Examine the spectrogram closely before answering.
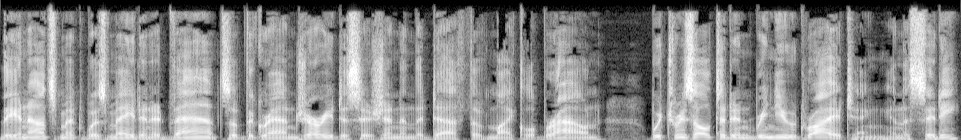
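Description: Speaking at a fairly quick pace, a man with a normal speaking voice and fairly low pitch uses lively intonation. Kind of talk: formal news reading of a magazine essay.

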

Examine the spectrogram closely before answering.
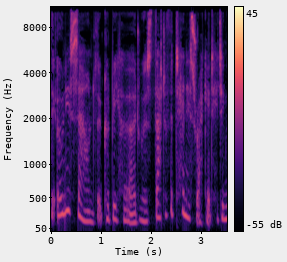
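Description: Someone reads aloud in a natural voice, with lively intonation.

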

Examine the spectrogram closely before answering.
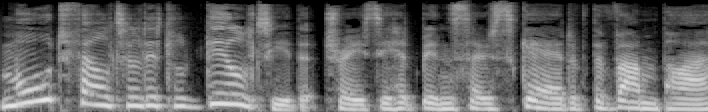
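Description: A woman speaks in an animated tone with a fairly low, somewhat breathy voice. Her pitch swings very widely against a quiet background. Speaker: audiobook narrator. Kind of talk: dramatic audiobook narration with character voices. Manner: animated, expressive storyteller shifting between voices; playful, whimsical children's-story delivery.

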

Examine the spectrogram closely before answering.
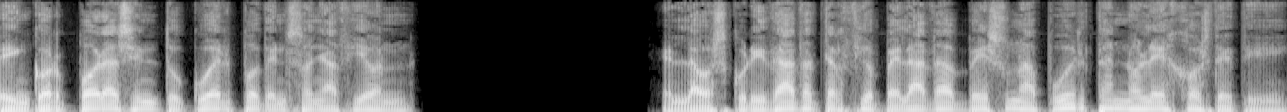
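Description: Vocal fry and lively intonation come through in a dry, close recording with no echo and a quiet background. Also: man, very deep, low pitch for a man. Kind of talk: guided meditation. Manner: slow, soft, soothing, calm; measured pace with long pauses between counted numbers.

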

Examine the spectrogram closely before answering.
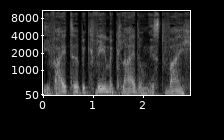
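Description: Very slow and calm, a man's very deep, low voice carries a soothing tone with ordinary pitch variation. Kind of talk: guided meditation. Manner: slow, calm, soothing.

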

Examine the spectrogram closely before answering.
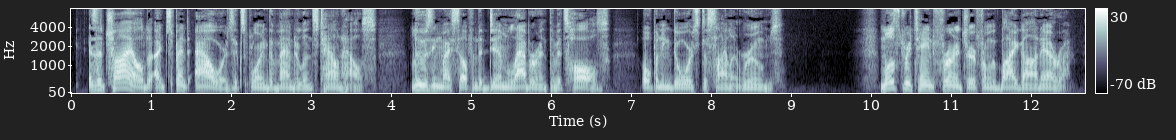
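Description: Against a quiet background, a man with a medium pitch speaks at a moderate pace in a dramatic, playful tone with lively intonation. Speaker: audiobook narrator. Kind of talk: scripted first-person audiobook narration of a thriller.

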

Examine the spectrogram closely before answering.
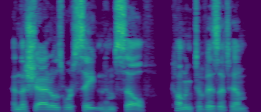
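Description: A man talks in an ordinary speaking voice at a moderate pace. The background is quiet, and the sound is dry and close with no echo. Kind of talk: dramatic horror audiobook narration. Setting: audiobook sample. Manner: suspenseful, hushed and menacing, with voices for characters.

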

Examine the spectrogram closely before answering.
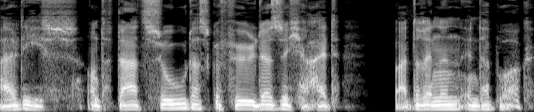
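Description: Speaking at a very slow pace in a theatrical tone, a man keeps his loudness very even. His pitch is fairly low, with ordinary variation. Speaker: audiobook narrator. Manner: formal, literary and theatrical, building dread.

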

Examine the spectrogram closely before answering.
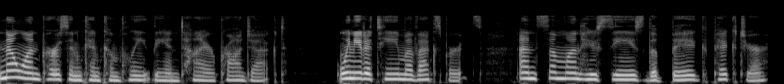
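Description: An unremarkable speaking voice from a woman at medium pitch and moderate pace, with ordinary pitch variation, dry, close sound with no echo, and a quiet background. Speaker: audiobook narrator. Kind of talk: audiobook narration, scripted nonfiction reading. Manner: polished, steady, measured; warm, earnest, persuasive.

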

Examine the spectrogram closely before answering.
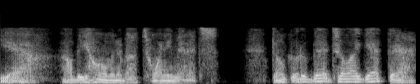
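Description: In a put-on character voice, a man speaks raspy and very deep at a moderate pace, with very wide pitch swings.

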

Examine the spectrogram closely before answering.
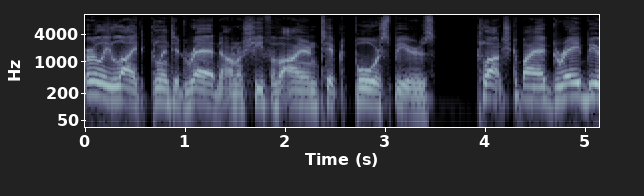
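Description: Quiet background, natural reading voice

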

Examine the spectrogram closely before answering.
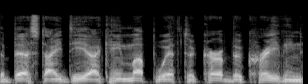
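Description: A very deep, low-pitched man's voice in a weary, dramatic tone, with ordinary pitch variation and a moderate pace, in a dry, close sound with no echo. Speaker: audiobook narrator. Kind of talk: first-person hard-boiled noir audiobook narration, read aloud. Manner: brooding, world-weary gravelly detective voice with dramatic tension.

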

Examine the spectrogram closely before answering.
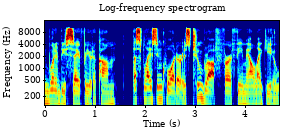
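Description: Putting on a character voice, a woman growls at a moderate pace in a very deep, low pitch. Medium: read story. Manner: stern, growling.

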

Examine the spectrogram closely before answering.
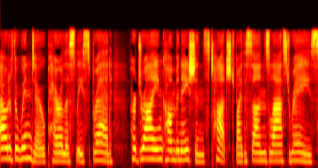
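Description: A woman's medium-pitched voice in a solemn tone, very slow, with fairly even intonation. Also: quiet background. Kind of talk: poetry reading, audiobook narration. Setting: studio. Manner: measured, solemn, expressive.

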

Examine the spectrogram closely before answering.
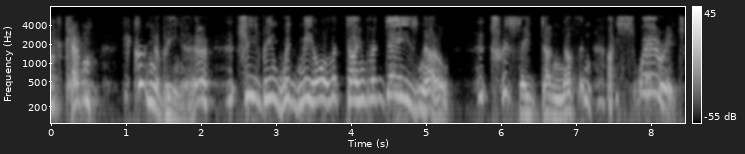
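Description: A man's put-on character voice, extremely high in pitch, at a fairly slow pace over light background noise. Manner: rueful, anxious, repeats phrases.

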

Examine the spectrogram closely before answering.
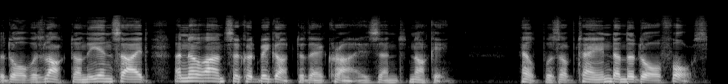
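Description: A man's unremarkable speaking voice at medium pitch, with lively intonation, a moderate pace and a quiet background. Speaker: audiobook narrator. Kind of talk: audiobook narration. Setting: studio. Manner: measured, even-paced and formal, steady storyteller's delivery; clear, dry and matter-of-fact, like a report read aloud.

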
